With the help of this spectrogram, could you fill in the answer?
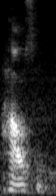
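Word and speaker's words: Huijsen: Hausen, é como se pronuncia, porque ele é um cara alto, mas ele não é um armário que nem Conatei Van Dije, por exemplo.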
